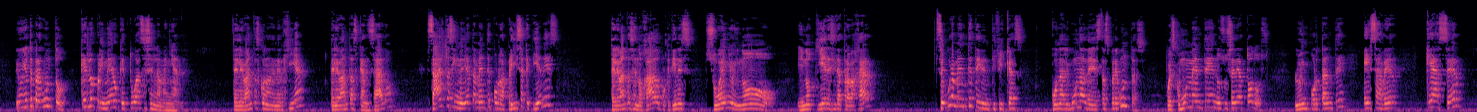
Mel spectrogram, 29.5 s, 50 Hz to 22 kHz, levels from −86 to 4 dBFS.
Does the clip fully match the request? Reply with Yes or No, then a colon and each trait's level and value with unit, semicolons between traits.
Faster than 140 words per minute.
No: slow, 125 wpm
